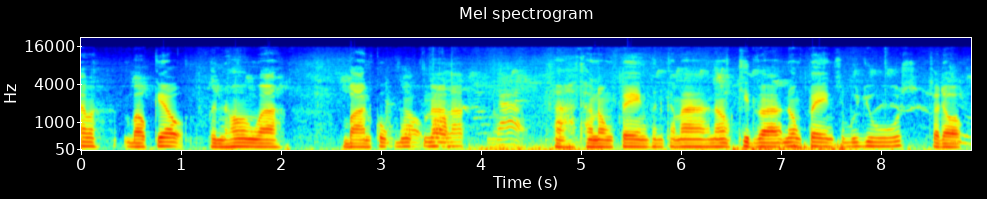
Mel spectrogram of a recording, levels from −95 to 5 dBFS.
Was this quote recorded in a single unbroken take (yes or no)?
no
